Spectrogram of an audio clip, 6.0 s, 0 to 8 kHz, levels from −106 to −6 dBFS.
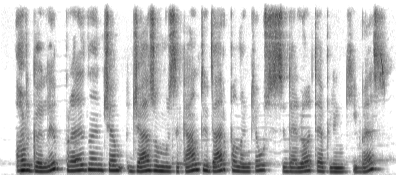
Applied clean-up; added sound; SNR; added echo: neural mask model DeepFilterNet 3.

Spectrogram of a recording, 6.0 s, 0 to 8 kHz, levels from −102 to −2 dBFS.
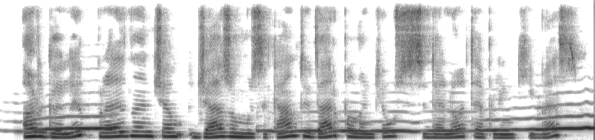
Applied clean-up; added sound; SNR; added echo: classical method WPE with log-MMSE.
